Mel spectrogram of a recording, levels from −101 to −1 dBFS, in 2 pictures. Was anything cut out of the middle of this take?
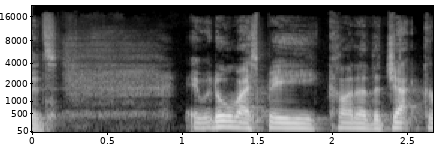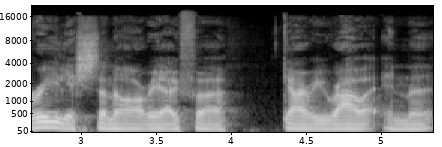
no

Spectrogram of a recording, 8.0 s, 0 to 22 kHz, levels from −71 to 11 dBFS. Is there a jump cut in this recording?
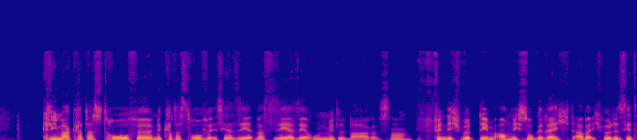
no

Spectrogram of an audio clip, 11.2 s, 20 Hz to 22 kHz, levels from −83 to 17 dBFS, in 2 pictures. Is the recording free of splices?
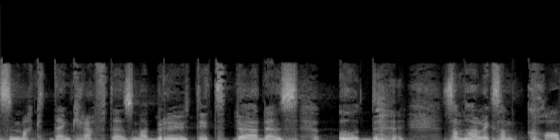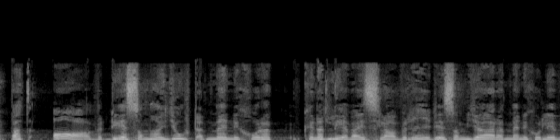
no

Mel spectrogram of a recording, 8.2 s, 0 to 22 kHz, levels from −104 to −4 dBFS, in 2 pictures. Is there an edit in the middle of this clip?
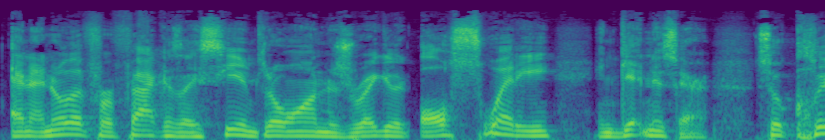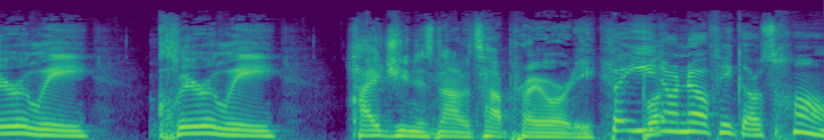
yes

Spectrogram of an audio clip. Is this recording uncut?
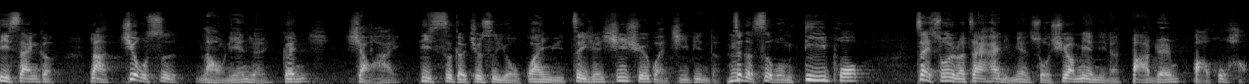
no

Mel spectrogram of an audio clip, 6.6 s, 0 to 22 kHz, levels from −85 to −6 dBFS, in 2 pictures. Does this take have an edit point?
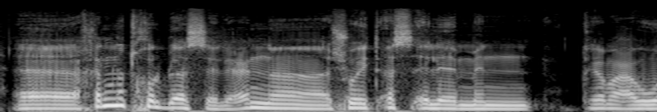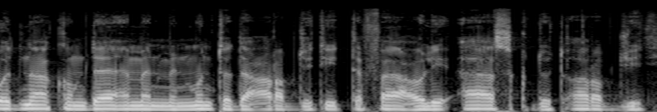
no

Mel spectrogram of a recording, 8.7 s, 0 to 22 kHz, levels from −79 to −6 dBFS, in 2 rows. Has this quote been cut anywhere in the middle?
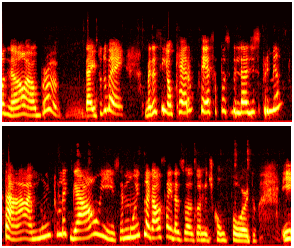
no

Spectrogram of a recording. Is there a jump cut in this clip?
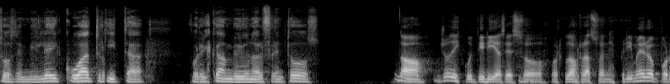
yes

